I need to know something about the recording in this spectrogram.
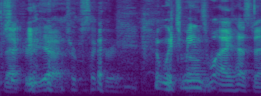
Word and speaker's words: Terpsichore: I just, I'm such a huge talking Thank you for saying, I didn't know how to pronounce that. Terpsichore.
